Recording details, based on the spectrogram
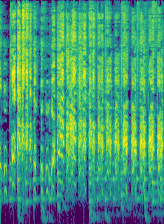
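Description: A kookaburra's loud, cackling laugh: rapid chuckling notes, about three per second, rising and falling in a rollicking burst. Faint background music may be present.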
